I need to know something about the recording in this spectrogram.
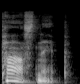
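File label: "parsnip", British English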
